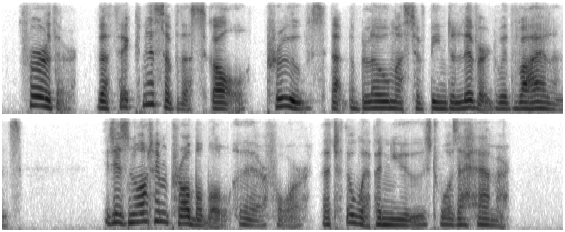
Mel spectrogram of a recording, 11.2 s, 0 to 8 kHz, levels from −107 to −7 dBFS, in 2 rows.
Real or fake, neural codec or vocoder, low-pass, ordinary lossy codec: real; none; 7.2 kHz; Opus, 16 kbps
